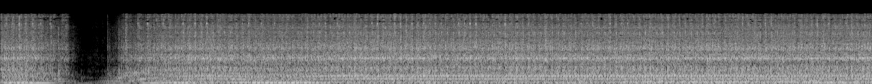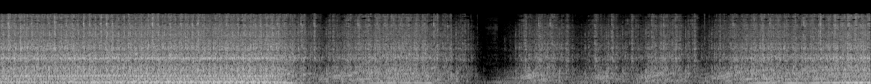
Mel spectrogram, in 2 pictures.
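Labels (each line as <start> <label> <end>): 0.0 A sewing machine is running loudly. 17.4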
